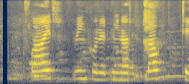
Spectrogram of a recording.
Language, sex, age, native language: Icelandic, female, 10, Icelandic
